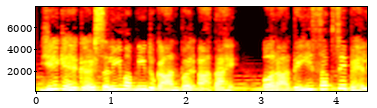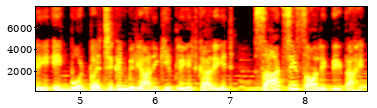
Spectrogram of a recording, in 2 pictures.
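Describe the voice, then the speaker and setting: A woman narrates a scripted moral story. Her voice sits on the high side, and music plays clearly behind her. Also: animated, unhurried.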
